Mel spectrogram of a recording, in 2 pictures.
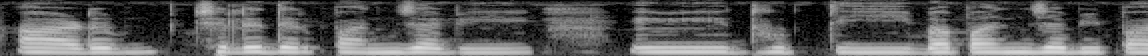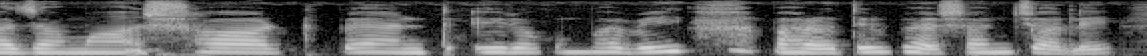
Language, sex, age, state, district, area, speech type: Bengali, female, 60+, West Bengal, Purba Bardhaman, urban, spontaneous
